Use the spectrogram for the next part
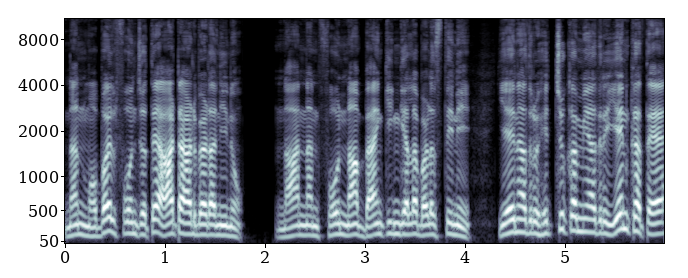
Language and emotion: Kannada, angry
